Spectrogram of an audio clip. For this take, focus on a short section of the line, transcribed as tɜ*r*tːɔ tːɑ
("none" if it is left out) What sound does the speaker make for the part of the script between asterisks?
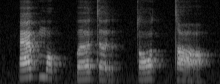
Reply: r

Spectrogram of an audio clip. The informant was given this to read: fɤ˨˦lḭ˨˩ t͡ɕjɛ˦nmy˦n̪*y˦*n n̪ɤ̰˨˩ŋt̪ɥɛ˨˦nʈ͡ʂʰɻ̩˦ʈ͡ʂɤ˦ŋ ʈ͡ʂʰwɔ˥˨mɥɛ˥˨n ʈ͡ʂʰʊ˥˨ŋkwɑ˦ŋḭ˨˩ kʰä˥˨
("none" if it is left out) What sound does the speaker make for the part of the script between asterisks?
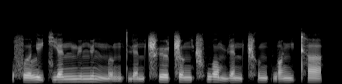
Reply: y˥˨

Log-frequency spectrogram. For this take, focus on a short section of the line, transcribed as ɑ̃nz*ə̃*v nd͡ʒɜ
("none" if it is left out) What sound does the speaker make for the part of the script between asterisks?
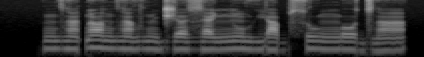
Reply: ã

